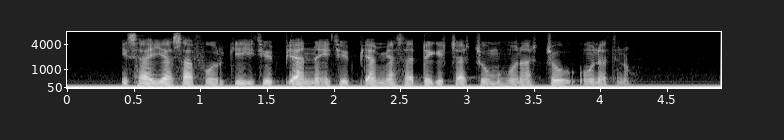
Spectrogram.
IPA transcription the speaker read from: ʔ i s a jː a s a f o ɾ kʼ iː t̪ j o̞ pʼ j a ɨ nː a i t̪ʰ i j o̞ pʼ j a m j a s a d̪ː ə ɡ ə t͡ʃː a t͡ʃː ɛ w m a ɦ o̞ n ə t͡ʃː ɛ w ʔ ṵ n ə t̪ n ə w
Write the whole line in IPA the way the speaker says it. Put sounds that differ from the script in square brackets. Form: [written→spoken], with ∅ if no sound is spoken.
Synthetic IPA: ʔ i s a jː a s a f o ɾ kʼ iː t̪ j o̞ pʼ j a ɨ nː a i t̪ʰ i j o̞ pʼ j a m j a s a d̪ː ə ɡ ə t͡ʃː a t͡ʃː ɛ w m [a→ə] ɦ o̞ n [ə→a] t͡ʃː ɛ w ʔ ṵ n ə t̪ n ə w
